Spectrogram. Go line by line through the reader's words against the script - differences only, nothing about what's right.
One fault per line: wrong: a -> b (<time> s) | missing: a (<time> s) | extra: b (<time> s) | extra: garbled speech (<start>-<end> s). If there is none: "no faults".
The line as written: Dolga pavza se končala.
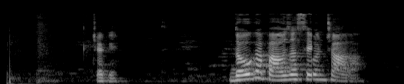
no faults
